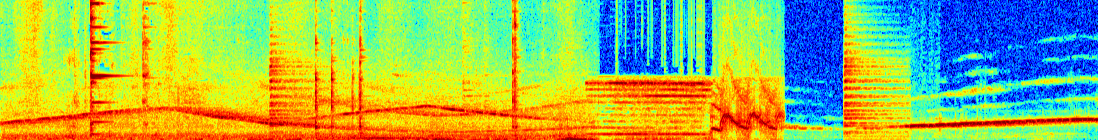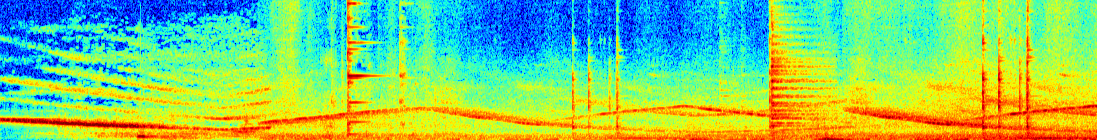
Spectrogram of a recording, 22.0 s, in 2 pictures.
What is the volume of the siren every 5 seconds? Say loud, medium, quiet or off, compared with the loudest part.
loud, loud, loud, quiet, loud.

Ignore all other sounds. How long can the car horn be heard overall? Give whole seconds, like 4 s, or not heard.
2 s.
